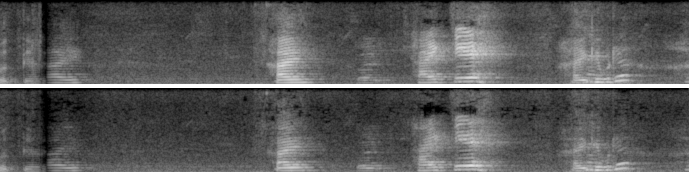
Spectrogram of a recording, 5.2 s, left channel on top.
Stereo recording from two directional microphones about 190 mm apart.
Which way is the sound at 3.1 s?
50° right (ahead or behind).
